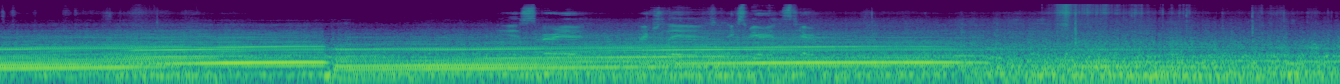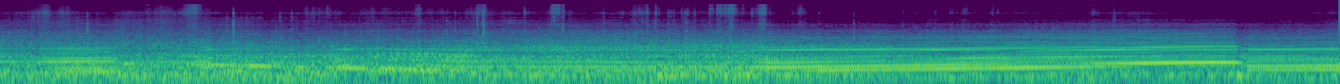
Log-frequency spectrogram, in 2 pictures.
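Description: Wind and tyres rush loudly past a fast-moving car.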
